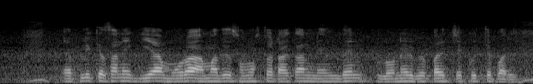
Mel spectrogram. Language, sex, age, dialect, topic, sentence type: Bengali, female, 18-24, Western, banking, statement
